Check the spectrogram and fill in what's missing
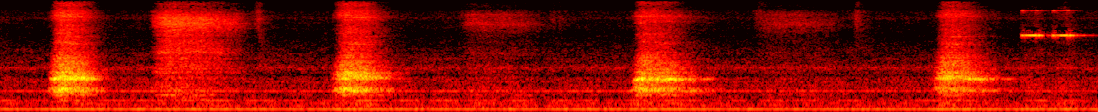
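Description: Heavy breathing during a total body interval workout, four loud, close breaths spaced a few seconds apart, each a sharp snorting inhale or exhale with quiet gaps between.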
